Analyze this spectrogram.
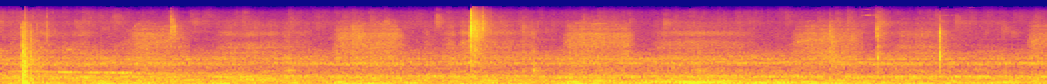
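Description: A plug clicks against a wall socket.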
